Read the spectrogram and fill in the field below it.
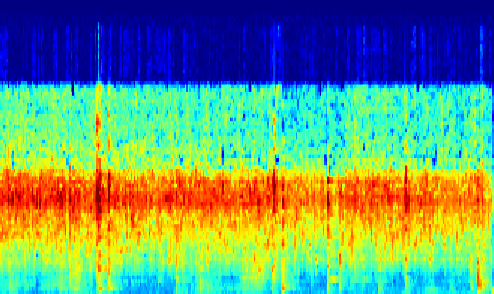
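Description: Pieces of katla fish fry in a pan with a continuous close sizzle, broken by occasional sharp clinks and scrapes of a utensil moving the pieces, no talking heard.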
